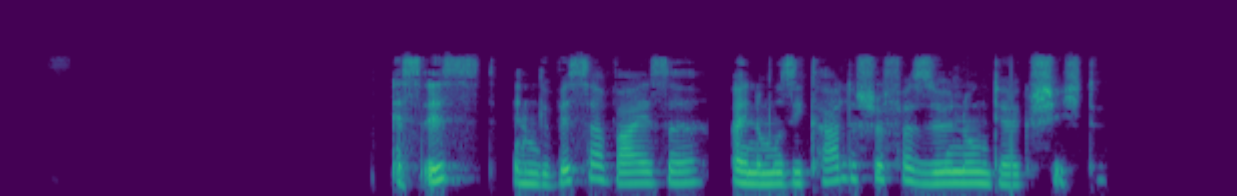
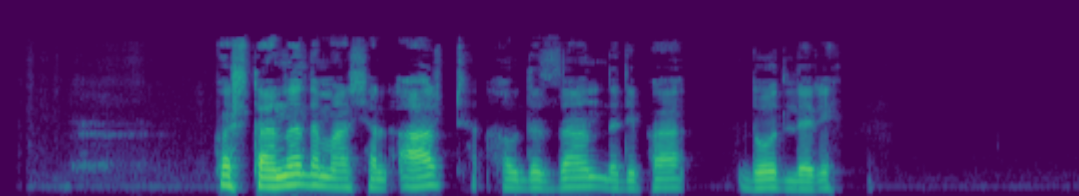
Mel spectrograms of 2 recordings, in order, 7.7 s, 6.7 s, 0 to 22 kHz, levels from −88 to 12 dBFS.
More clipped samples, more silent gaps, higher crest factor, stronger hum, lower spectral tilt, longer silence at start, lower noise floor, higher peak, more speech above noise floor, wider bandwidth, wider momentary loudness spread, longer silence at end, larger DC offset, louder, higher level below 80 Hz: neither; first, 3.01-3.05 s, 3.11-3.20 s, 4.43-4.56 s vs none; about the same, 22 dB vs 22 dB; neither; second, -4 dB/octave vs -6 dB/octave; first, 2.45 s vs 1.35 s; first, under -90 dBFS vs -77 dBFS; second, -8 dBFS vs 0 dBFS; first, over 63 dB vs 57 dB; second, 8 kHz vs 11 kHz; second, 10 LU vs 14 LU; second, 0.85 s vs 1.55 s; neither; second, -27 LUFS vs -21 LUFS; about the same, -68 dBFS vs -72 dBFS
